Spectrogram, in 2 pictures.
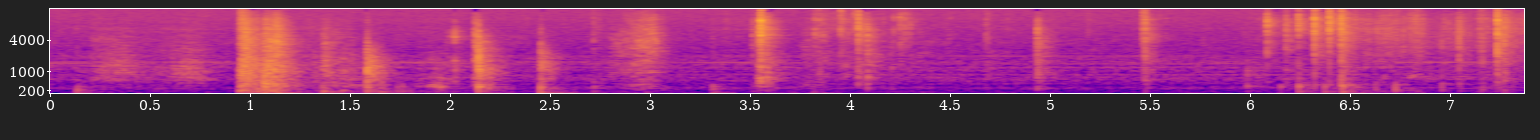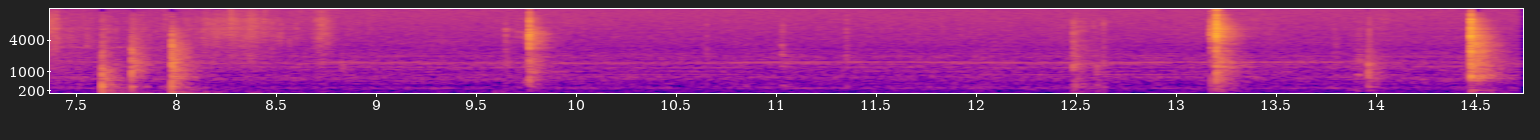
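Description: Small cardboard card boxes knocked and set down on a wooden tabletop, with plastic wrapping crinkling and tearing as a sealed box is worked open. Separate sharp knocks stand out about a second in, around the middle and near the end.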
